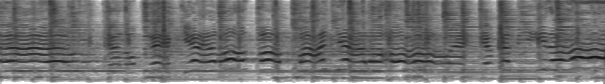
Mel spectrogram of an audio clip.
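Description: Flamenco music: a sung voice winding through a wavering, ornamented melody over flamenco guitar, with sharp percussive strikes throughout.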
